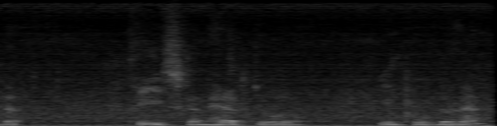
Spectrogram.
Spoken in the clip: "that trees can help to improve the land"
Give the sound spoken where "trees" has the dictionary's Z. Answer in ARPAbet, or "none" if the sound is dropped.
S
